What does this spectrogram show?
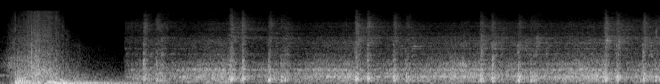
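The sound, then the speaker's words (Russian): An electric commuter train travelling from Riga, Latvia, toward Gauja about 40 km to the north rumbles along, wheels clattering over rail joints in an uneven rhythmic clack, with a steady low roar of motion and no voices. “Туда надо было добираться на электричке.”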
